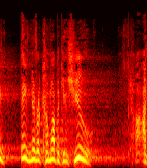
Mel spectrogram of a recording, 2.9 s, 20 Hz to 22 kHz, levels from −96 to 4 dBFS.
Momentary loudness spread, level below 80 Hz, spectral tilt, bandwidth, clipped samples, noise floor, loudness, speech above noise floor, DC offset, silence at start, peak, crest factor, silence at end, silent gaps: 13 LU; -64 dBFS; -6.5 dB/octave; 12.5 kHz; under 0.1%; -49 dBFS; -22 LUFS; 29 dB; under 0.1%; 0 s; -6 dBFS; 16 dB; 0 s; none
